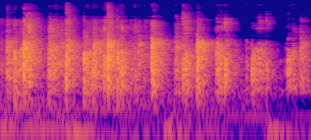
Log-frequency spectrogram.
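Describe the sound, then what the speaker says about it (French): Audience applause for a book author at an evening literary event, a short burst of steady hand-clapping from a modest crowd, fairly close and alone without talk. "je vous demanderai d'applaudir s'il vous plaît"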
